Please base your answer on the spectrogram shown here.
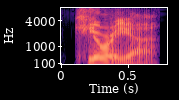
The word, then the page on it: Curia: American English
